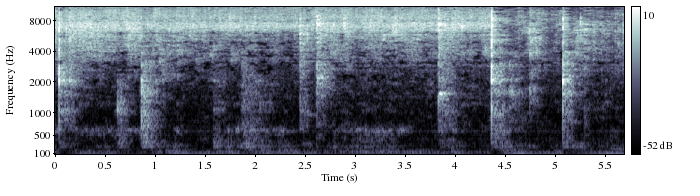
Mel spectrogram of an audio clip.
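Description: Telangana-style chicken fry with cumin is stirred in a pan. A steady sizzle runs underneath, broken by repeated scraping and clinking of a spoon against the pan at an uneven pace.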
